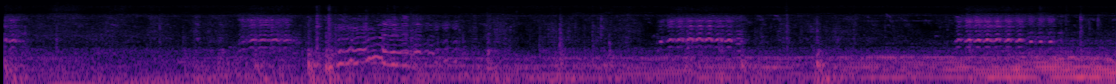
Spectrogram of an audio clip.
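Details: Goat screaming: loud, wavering, bleating cries come about every three to four seconds, each a strained nasal wail. Steady background noise and a few clatters are heard between the cries.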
